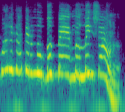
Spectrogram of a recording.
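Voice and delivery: high, sing-out mock bafflement; judgmental disbelief. Shopper wondering about the book bag leash, incredulous. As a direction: imitate a puzzled onlooker way up high. Retold judging reaction.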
